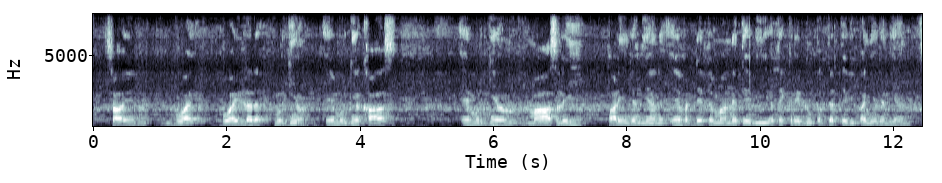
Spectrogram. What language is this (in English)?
Punjabi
